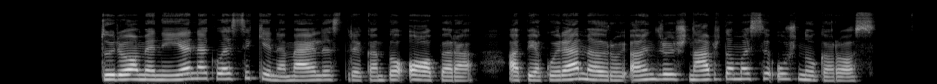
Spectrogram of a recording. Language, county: Lithuanian, Tauragė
